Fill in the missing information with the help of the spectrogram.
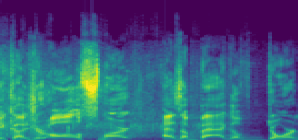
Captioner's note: applause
